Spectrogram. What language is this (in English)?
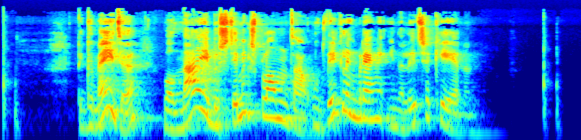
Western Frisian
